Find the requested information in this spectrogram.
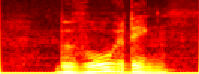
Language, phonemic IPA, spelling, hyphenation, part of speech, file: Dutch, /bəˈʋoːr.dɪŋ/, bewoording, be‧woor‧ding, noun, Nl-bewoording.ogg
- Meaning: phrasing, a way of putting something into words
